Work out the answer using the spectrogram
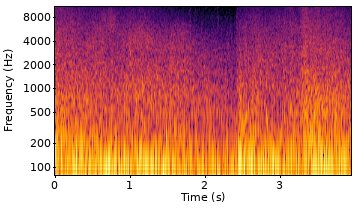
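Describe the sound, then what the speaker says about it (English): A fiery explosion in Final Fantasy Type-0 HD gives a dense, sustained roaring rumble of fire and debris, loud and unbroken for several seconds, with a brief dip midway and no voices. "And then just blows up in a fiery explosion."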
